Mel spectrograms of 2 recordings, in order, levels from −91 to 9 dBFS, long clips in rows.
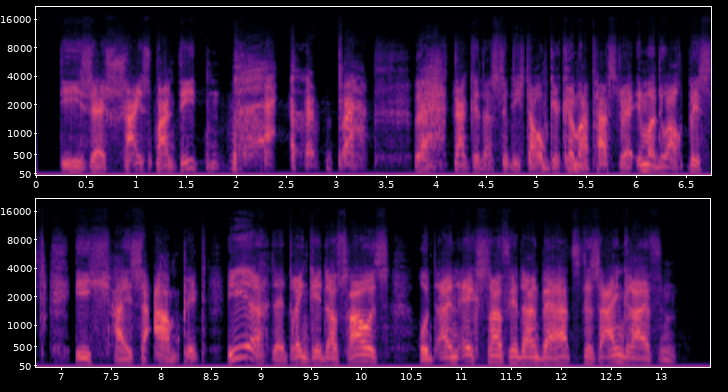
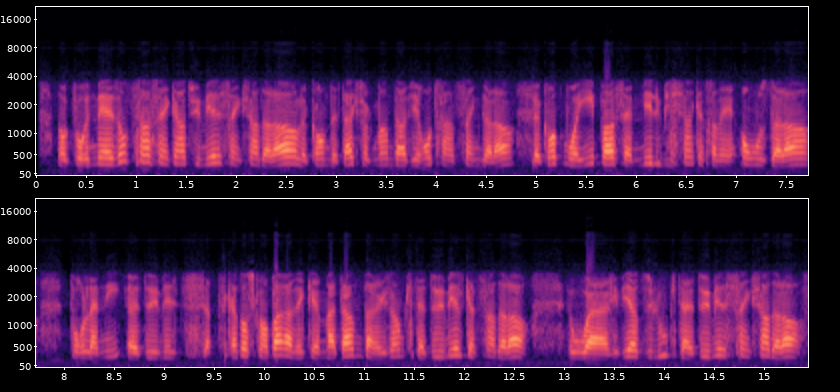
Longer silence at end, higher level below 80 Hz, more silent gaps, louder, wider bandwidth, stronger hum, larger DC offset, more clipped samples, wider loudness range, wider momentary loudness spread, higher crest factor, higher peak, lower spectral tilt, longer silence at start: first, 0.4 s vs 0 s; about the same, -74 dBFS vs -74 dBFS; neither; second, -29 LUFS vs -22 LUFS; first, 17.5 kHz vs 7.8 kHz; neither; first, 0.3% vs under 0.1%; neither; about the same, 4 LU vs 2 LU; about the same, 11 LU vs 10 LU; about the same, 20 dB vs 20 dB; second, -10 dBFS vs -2 dBFS; about the same, -3 dB/octave vs -3.5 dB/octave; first, 0.25 s vs 0.05 s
